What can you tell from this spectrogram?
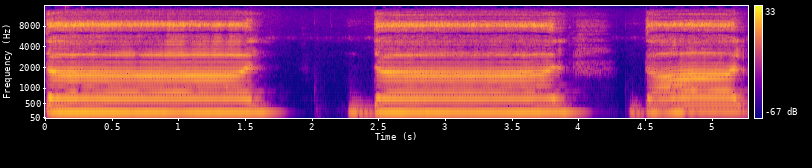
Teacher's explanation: زبان کی نوک اوپر والے دانتوں کی جڑوں سے لگے تو دال ادا ہوتا ہے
